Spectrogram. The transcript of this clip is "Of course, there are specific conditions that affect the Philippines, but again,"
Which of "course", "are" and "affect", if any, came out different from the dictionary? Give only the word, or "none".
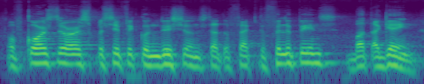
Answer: none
